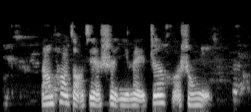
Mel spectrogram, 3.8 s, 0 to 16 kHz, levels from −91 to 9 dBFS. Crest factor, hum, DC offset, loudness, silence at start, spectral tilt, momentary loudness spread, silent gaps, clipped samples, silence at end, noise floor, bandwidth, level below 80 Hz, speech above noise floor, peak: 14 dB; none; under 0.1%; -15 LUFS; 0.65 s; -5 dB/octave; 10 LU; none; under 0.1%; 0.1 s; -46 dBFS; 7.8 kHz; -60 dBFS; 31 dB; -2 dBFS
